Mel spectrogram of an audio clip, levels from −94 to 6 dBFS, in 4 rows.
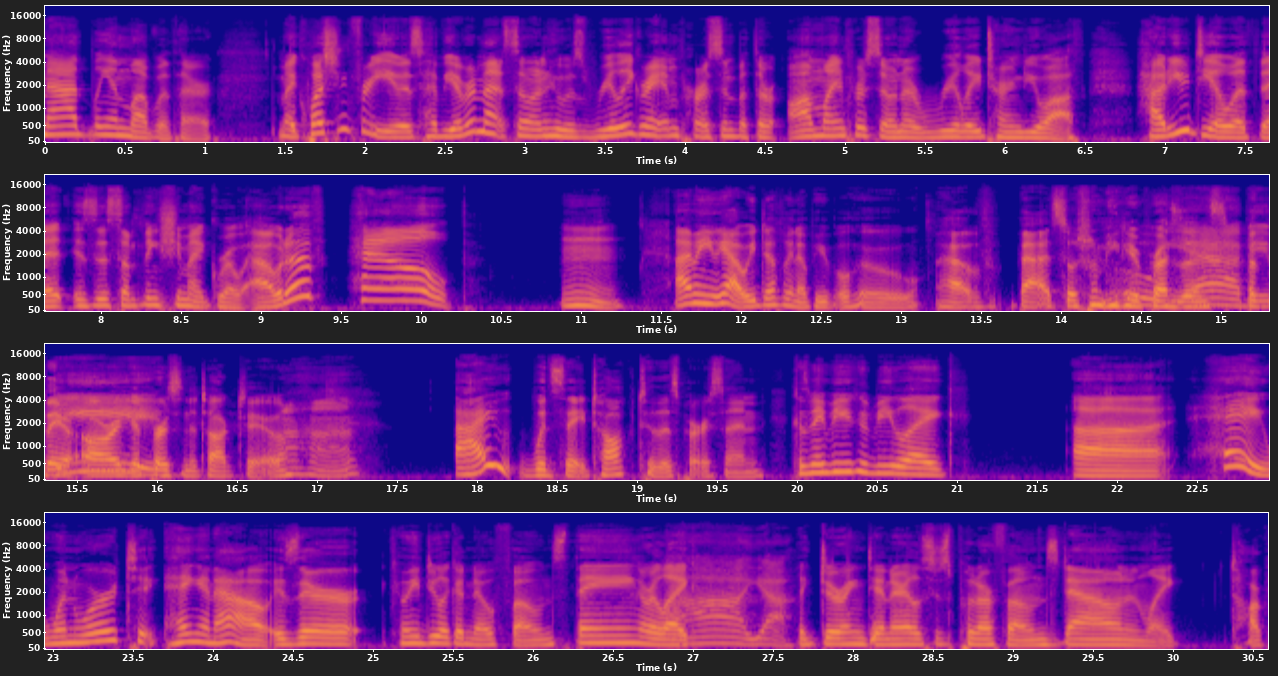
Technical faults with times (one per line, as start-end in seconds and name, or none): none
